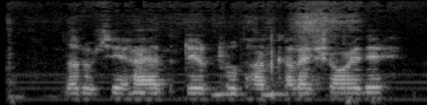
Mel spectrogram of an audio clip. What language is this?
Pashto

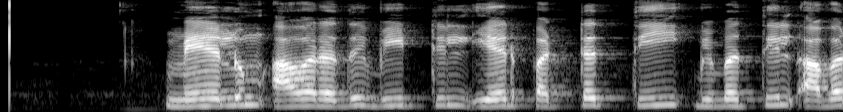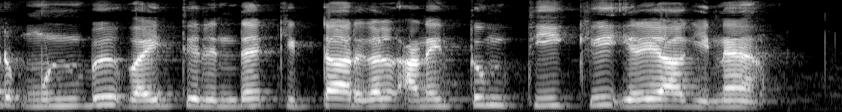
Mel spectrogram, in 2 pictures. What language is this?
Tamil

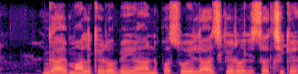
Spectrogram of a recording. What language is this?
Maithili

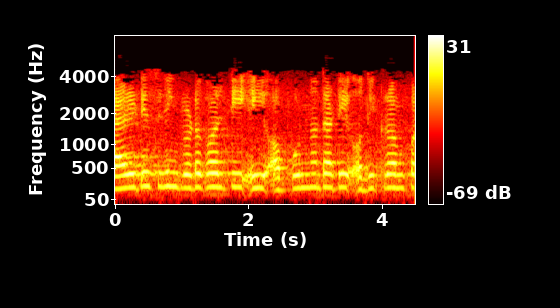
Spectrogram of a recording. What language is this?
Bangla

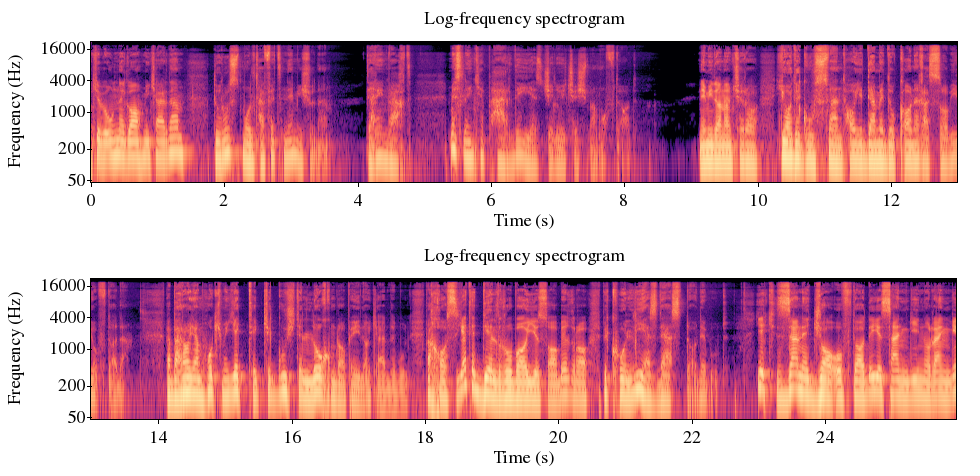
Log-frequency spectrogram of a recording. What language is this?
Persian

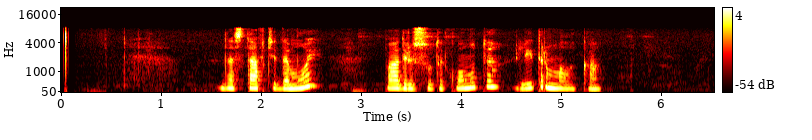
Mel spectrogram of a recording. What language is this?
Russian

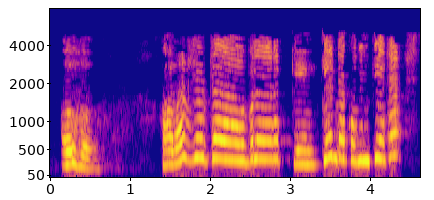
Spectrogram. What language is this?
Odia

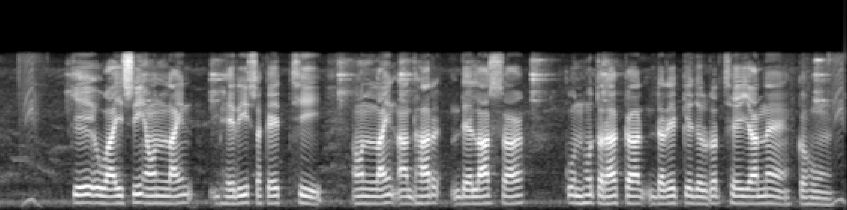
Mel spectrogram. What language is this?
Maithili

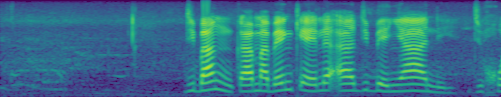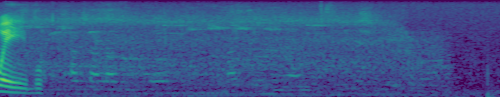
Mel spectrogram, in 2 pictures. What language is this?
Southern Sotho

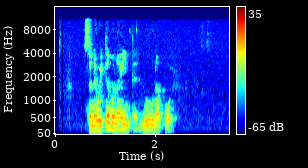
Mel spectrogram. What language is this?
Romanian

